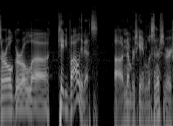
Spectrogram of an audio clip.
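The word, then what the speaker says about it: Volynets: old girl uh Katie volets uh numbers game listeners very familiar with our Katie volets bets in the past her last name is volets she became a professional tennis player she pronounced it volet by the way she's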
